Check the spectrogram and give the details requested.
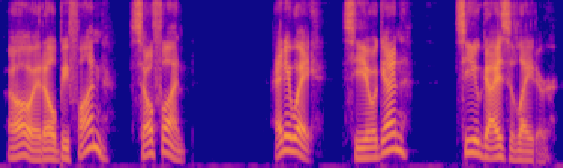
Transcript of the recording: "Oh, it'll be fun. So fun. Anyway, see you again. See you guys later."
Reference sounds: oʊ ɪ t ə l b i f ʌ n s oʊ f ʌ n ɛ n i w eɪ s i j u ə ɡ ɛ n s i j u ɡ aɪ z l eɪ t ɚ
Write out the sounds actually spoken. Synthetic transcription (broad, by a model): oʊ ɪ t l b i f ʌ n s oʊ f ʌ n ɛ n i w eɪ s i j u ə ɡ ɛ n s i j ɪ ɡ aɪ z l eɪ t ɚ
